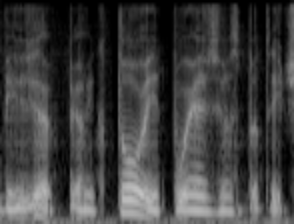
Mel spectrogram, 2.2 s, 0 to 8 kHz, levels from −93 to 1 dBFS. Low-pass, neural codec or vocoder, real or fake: 7.2 kHz; autoencoder, 22.05 kHz, a latent of 192 numbers a frame, VITS, trained on many speakers; fake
